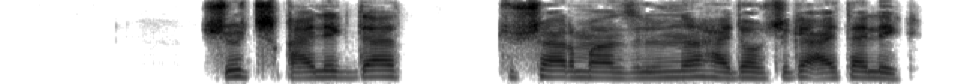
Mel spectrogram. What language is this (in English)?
Uzbek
